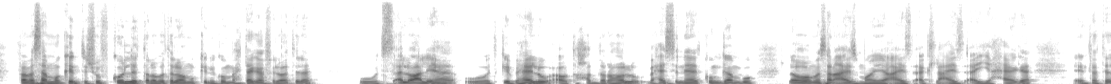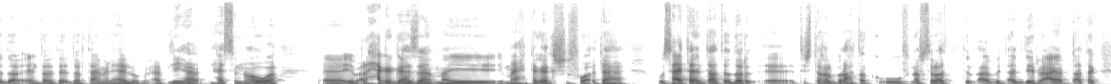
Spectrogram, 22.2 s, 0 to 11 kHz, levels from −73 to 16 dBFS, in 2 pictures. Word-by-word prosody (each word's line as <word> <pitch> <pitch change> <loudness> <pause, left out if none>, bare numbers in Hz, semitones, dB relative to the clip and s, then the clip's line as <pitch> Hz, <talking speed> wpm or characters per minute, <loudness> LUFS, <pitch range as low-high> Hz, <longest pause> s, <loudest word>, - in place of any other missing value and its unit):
فمثلًا 170 +3 +4
ممكن 170 +1 +2
تشوف 160 +6 -3
كل 165 +1 +4
الطلبات 145 0 +1
اللي 145 -1 +5
هو - - +4
ممكن 145 -1 -4
يكون 140 +3 -2
محتاجها 135 +1 +1
في 130 0 -8
الوقت 130 +1 -1
ده 155 +4 -2 0.4
وتسأله 120 +4 +1
عليها 145 +8 +3
وتجيبها 125 +3 0
له 165 +2 +2
أو 120 - +1
تحضَّرها 125 +2 -2
له 170 +2 -2
بحيث 140 +8 -2
إن 150 - -3
هي 150 +1 +3
تكون 150 -1 -3
جنبُه، 140 +4 0 0.3
لو 135 - +3
هو 150 +2 +5
مثلًا 150 -1 +2
عايز 130 -1 +2
َمَيّة، 125 +1 0
عايز 115 +1 -1
أكْل، 120 0 -5
عايز 120 +1 -2
أي 125 0 -2
حاجة 130 +6 -1 0.5
أنت 125 +1 -4
تقدَر 135 +1 -2
أنت 130 0 -3
تقدَر 130 0 -2
تعملها 115 +1 -1
له 120 -2 -2
من 110 -1 -13
قبليها، 130 +7 -2
بحيث 140 +3 -3
إن 135 -2 -6
هو 150 +3 +4 0.5
أ 120 0 +1
يبقى 125 +2 0
الحاجة 145 0 +3
جاهزة 150 +5 +3
ما 125 -3 -1
ي 125 -1 +1
ما 125 +1 0
يحتاجكش 135 +6 -1
في 130 - -3
وقتها، 120 -4 0 0.3
وساعتها 130 +8 +5
أنت 170 -1 -1
هتقدَر 165 +2 +2
أ 115 - -5
تشتغل 145 +5 -2
براحتك 160 +5 -2
وفي 130 +2 -5
نفس 165 +1 -3
الوقت 165 +1 +1
تبقى 140 -1 -2
بتأدّي 140 +3 -1
الرعاية 130 +1 +3
بتاعتك 145 +3 -3
135 Hz, 185 wpm, -25 LUFS, 125-150 Hz, 0.5 s, اللي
